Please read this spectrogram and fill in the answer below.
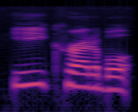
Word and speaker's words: eCredable: it for you folks it's e-c-r-e-d-a-b-l-e so e-cred b l e e credible i'll put it up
